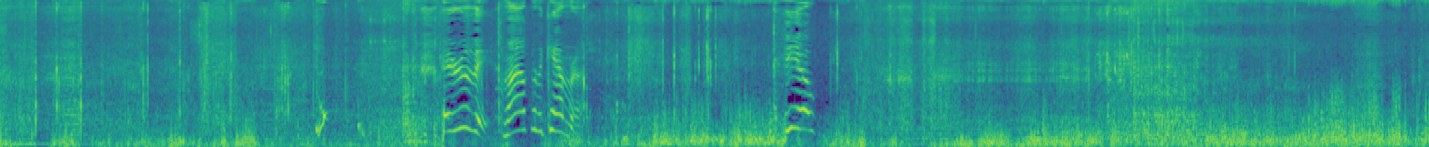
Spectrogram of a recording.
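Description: Wind rushes steadily against the microphone outdoors.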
